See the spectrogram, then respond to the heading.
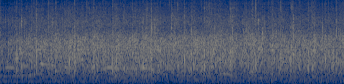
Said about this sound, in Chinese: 给他们一个掌声。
